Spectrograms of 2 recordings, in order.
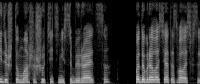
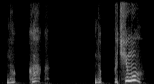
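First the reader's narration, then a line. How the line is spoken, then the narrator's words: Frightened. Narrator (Russian): Испуганно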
